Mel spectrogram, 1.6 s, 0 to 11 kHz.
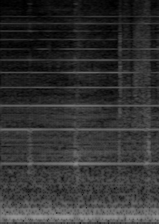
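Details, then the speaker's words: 2012 Hyundai Elantra playing through aux input: steady low hum and thin high whine with chirps and peeps in speakers, ground loop from poor aux ground connection. "here all the little peeping and speakers this is a ground loop issue"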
